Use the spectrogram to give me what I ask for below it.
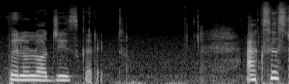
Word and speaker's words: philology: फाइलोलॉजी word नहीं होता, फिलोलॉजी होता है।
